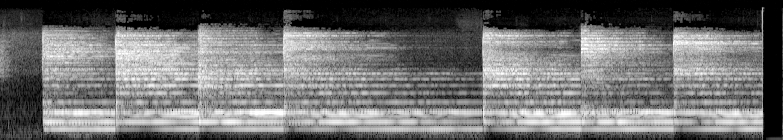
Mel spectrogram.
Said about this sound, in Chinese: 熊老师把钟敲响，他要开始上课了。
